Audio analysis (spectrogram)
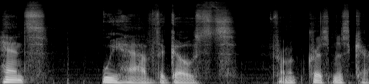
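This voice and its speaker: In a very clean recording with a silent background, a man uses a normal speaking voice at a fairly slow pace with lively intonation. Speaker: radio host. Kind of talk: radio show hosting.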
